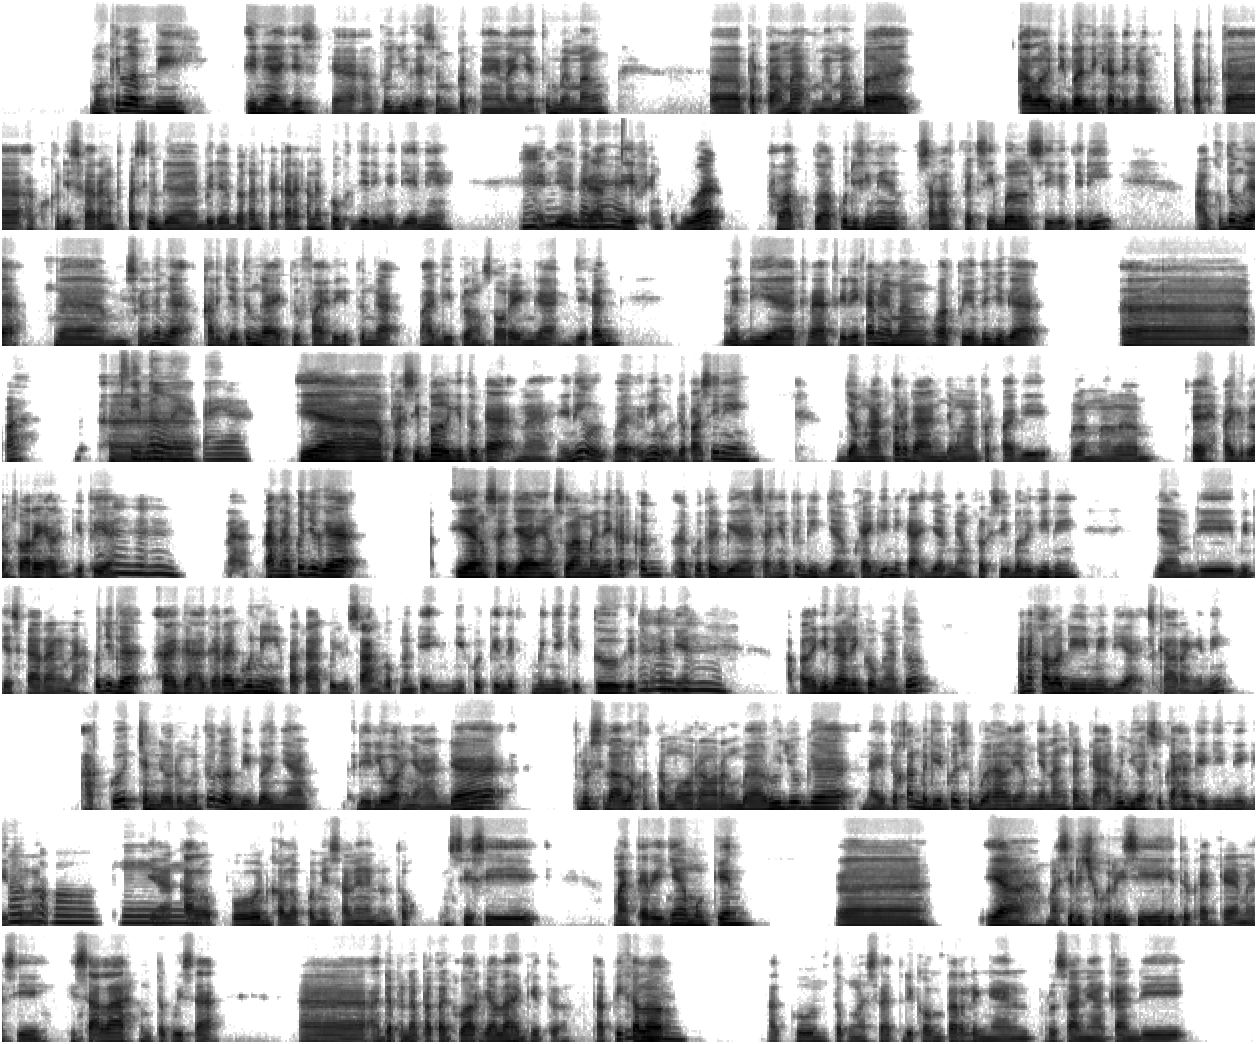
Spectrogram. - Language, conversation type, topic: Indonesian, advice, Bagaimana cara memutuskan apakah saya sebaiknya menerima atau menolak tawaran pekerjaan di bidang yang baru bagi saya?
- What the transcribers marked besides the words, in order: tapping; other background noise; in English: "eight to five"; in English: "di-compare"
